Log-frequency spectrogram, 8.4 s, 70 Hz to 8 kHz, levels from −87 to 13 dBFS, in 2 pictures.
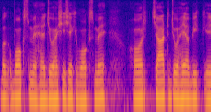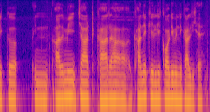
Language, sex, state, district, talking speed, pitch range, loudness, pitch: Hindi, male, Himachal Pradesh, Shimla, 185 wpm, 115-125 Hz, -18 LUFS, 120 Hz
